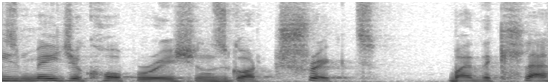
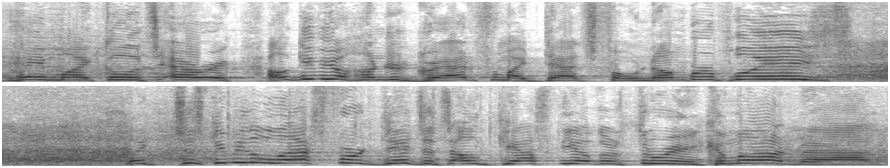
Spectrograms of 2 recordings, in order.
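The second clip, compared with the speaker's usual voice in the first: high, whiny begging voice; desperate mock begging; pleading son; 7 semitones higher than usual. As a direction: plead in a high-pitched, needy voice. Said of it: "He was like".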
